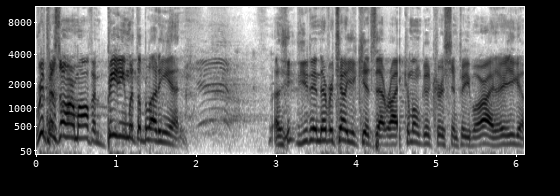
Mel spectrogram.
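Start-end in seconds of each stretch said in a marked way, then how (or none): none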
